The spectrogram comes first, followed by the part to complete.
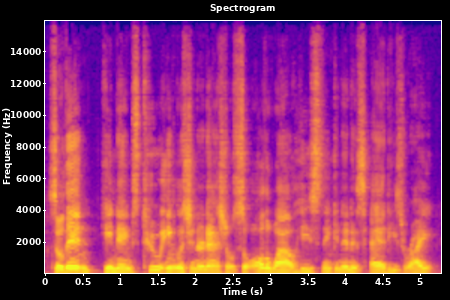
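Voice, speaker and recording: Man, gaming streamer, ranting commentary, profane, mocking, slightly high voice. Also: moderate pace, darkish tone. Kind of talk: ranting commentary over gameplay.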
